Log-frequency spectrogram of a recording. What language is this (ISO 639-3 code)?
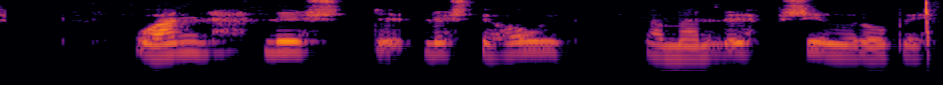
isl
